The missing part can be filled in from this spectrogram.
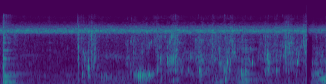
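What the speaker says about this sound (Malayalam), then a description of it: "വെള്ളം നല്ല സ്പീഡിൽ ഒഴുകുന്നുണ്ട് കേട്ടോ" Water rushes quickly along a small earthen channel feeding fish ponds, a steady close splashing and trickling with gurgling bursts, loud and unbroken, with no voices over it.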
